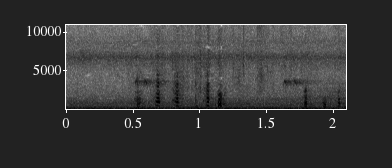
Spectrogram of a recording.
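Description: Chickens clucking softly: a quick string of short clucks starting about half a second in, and a couple more near the end.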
